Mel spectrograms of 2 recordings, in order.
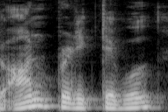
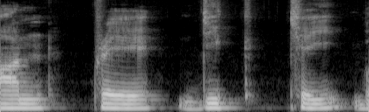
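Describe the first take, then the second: First: Said in the usual way. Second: "unpredictable" broken into five slow, separate syllables. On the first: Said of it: "এখানে রয়েছে unpredictable". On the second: Shown as a demonstration. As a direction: say "unpredictable" slowly, pausing after each syllable for counting. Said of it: "যদি একাধিক syllable".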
